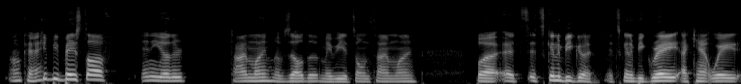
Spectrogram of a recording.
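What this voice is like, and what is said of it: Tired, hoarse, fading voice. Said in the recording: “I'm getting tired, and I'm losing my voice.”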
